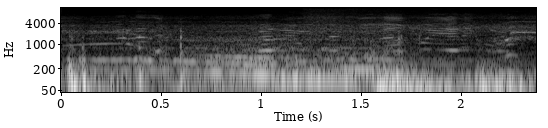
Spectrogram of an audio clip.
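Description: A man's long, loud yell that falls in pitch over about a second and a half, on a swinging pirate ship fairground ride, over a low rumble of wind on the microphone.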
